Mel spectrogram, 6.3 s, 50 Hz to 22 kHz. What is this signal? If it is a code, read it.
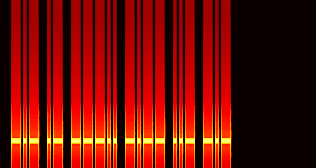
Morse code, heard as a keyed tone, about 20 wpm, 700 Hz. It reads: KA8YUK
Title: USA Call Signs 20wpm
